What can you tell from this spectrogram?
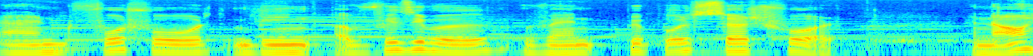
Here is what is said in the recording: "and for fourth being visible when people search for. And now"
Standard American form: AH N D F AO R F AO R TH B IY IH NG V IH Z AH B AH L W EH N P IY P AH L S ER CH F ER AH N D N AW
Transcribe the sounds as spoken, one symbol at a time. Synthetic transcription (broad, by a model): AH N D F AO R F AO R T B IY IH NG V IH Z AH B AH L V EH N P IY P AH L S ER CH F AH D N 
